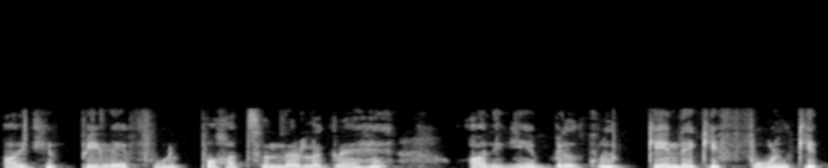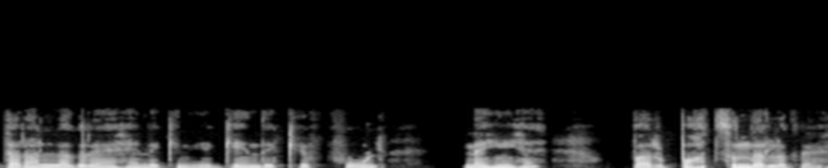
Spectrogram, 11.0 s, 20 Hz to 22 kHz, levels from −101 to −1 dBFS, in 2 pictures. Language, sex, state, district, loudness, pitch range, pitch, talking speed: Hindi, female, Uttarakhand, Uttarkashi, -18 LUFS, 215-255 Hz, 225 Hz, 180 wpm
